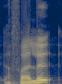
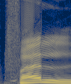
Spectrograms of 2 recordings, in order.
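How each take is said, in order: First: The final lam is bounced with an extra vowel. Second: The final lam stops cleanly without any bounce. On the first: The speaker calls it wrong. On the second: The speaker calls it right.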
